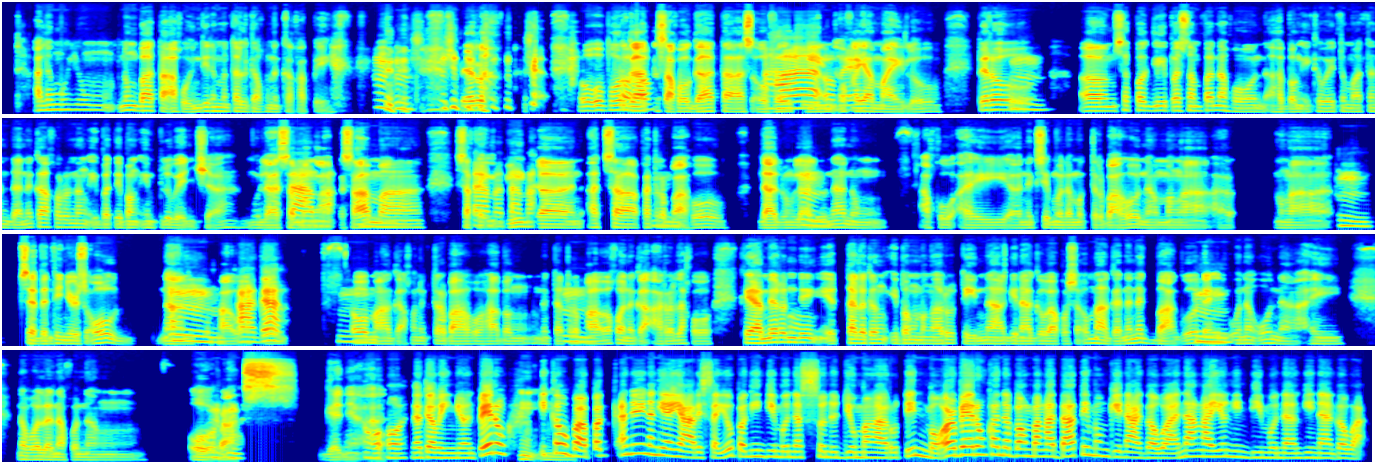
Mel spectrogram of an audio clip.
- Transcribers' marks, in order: laugh; chuckle; laughing while speaking: "Pero"
- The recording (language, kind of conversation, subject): Filipino, podcast, Ano ang ginagawa mo tuwing umaga para manatili kang masigla buong araw?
